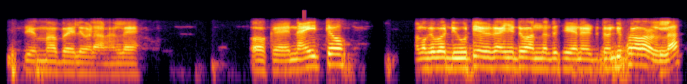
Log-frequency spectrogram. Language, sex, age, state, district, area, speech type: Malayalam, male, 30-45, Kerala, Alappuzha, rural, conversation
